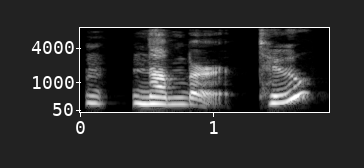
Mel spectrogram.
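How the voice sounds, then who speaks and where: A woman's voice: mid-range voice, big pitch swings, slow, lo-fi sound, voice pushed down. A woman voicing an awkward, anxious but earnest teenage boy student who hesitates and stammers, in a story reading. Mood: confused.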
